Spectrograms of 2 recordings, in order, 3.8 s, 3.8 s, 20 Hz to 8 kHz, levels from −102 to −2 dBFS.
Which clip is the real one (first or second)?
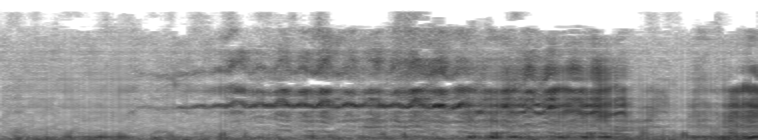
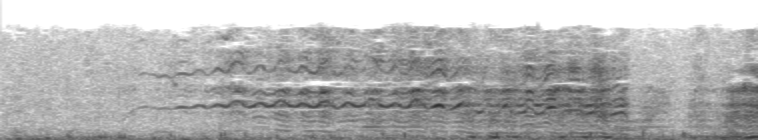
second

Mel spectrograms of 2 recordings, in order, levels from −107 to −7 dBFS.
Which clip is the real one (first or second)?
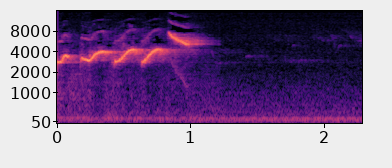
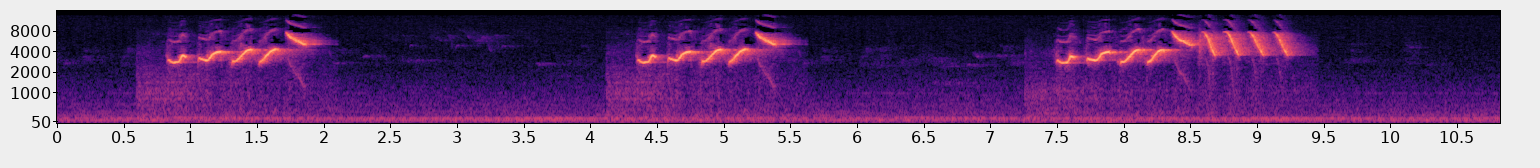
second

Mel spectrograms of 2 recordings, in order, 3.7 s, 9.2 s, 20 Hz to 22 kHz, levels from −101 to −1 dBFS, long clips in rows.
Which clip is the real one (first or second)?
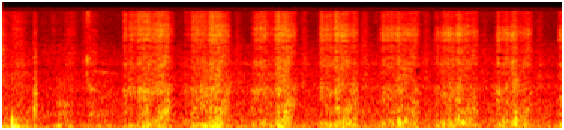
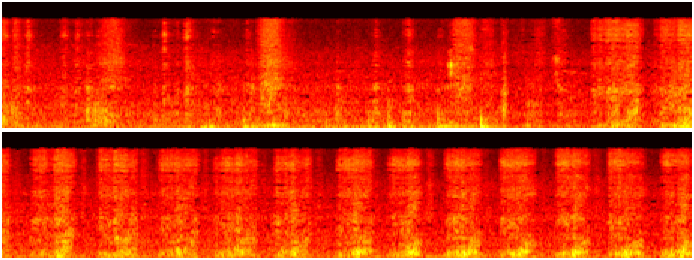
second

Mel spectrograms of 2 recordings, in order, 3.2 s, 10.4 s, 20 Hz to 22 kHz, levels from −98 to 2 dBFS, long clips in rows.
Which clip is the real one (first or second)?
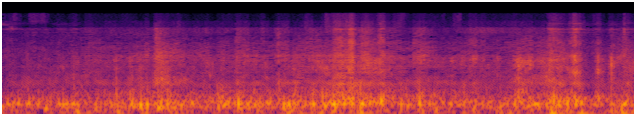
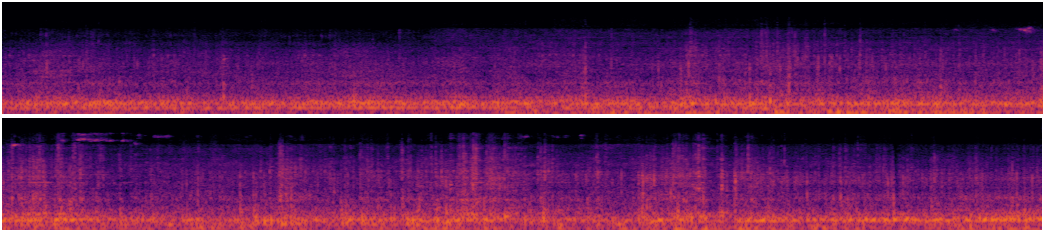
second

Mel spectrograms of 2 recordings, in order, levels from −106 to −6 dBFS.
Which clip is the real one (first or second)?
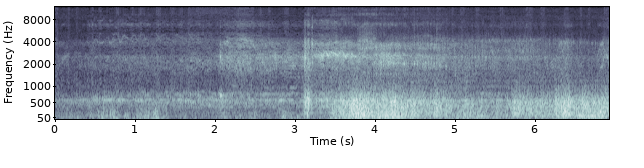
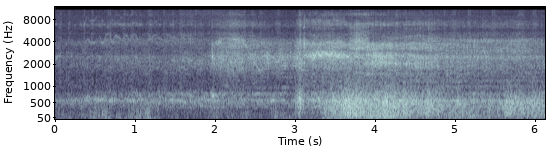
first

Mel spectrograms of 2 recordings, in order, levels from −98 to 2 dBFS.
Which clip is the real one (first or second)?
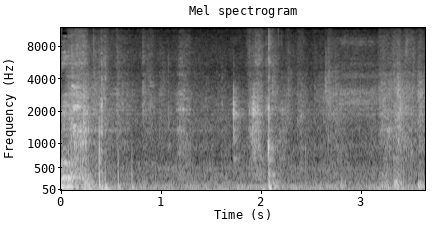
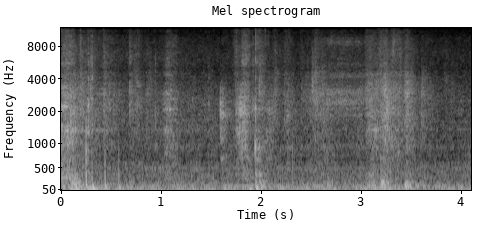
second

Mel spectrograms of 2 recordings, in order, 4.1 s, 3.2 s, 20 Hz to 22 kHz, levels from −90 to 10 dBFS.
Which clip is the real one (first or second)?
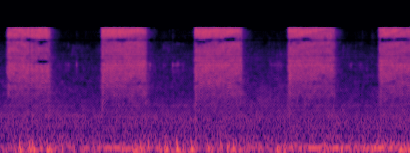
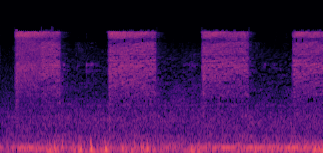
second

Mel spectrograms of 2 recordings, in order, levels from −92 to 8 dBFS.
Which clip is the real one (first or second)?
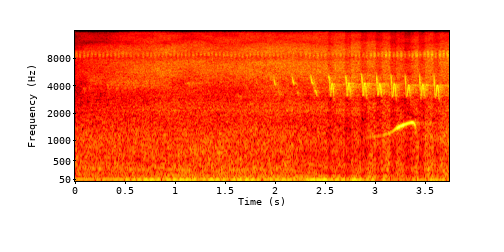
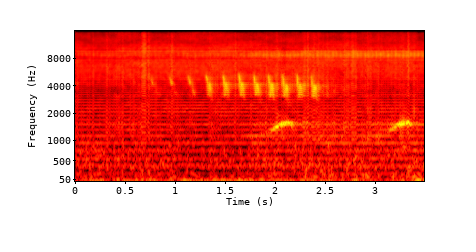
first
